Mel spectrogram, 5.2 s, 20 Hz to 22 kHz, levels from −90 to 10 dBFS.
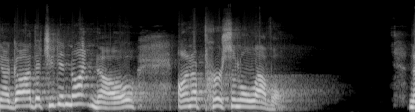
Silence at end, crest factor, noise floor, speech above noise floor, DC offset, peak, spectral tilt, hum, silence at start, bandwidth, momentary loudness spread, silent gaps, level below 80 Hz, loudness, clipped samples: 0 s; 12 dB; -84 dBFS; 71 dB; under 0.1%; -4 dBFS; -5.5 dB/octave; none; 0 s; 10.5 kHz; 10 LU; none; -62 dBFS; -14 LUFS; under 0.1%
